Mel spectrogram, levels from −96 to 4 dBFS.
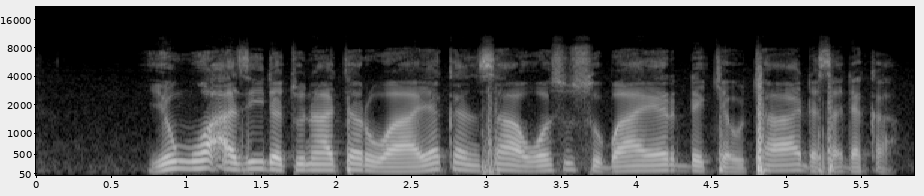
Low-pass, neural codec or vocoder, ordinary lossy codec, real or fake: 10.8 kHz; none; none; real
